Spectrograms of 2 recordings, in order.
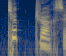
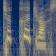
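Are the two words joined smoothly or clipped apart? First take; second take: clipped; joined. First: The words are clipped and detached, staccato. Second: The words run together smoothly. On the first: The speaker calls it right. "여기 스타카토죠" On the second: The speaker calls it wrong. "아니고"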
